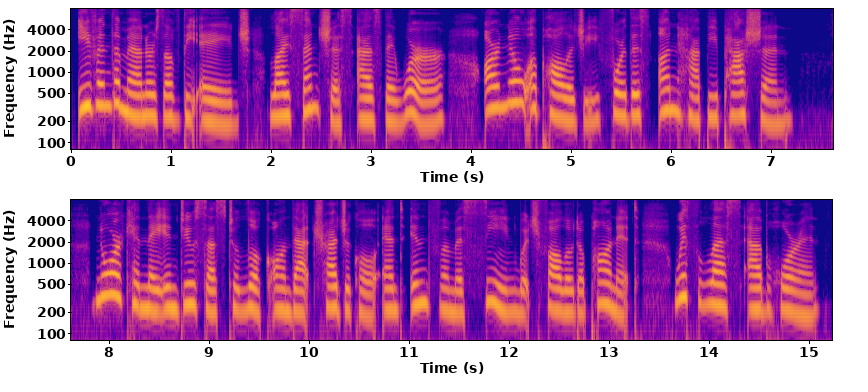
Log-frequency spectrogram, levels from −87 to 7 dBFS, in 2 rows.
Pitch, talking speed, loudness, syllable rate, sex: 235 Hz, 145 wpm, -18 LUFS, 4.8 syllables/s, female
